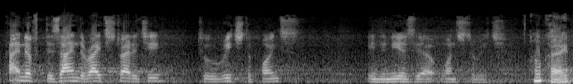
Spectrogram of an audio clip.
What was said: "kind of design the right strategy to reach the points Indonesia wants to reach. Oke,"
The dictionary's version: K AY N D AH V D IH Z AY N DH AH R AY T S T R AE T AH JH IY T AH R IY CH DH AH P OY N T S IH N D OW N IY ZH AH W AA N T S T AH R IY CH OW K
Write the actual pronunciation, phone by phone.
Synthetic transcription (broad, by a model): K AY N D AH V D IH Z AY N DH AH R AY T S T R AE T AH JH IY T AH R IY CH DH AH P OY N T S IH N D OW N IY Z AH W AA N T S T AH R IY CH OW K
